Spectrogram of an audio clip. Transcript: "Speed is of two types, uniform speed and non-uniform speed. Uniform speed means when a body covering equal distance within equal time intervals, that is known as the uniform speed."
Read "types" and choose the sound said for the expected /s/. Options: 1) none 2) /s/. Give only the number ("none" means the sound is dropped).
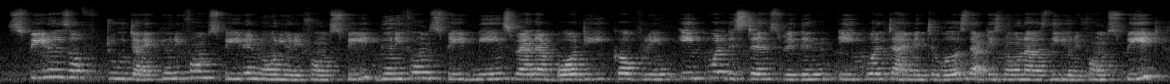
1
